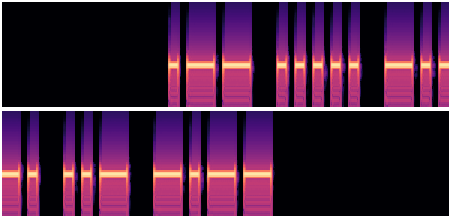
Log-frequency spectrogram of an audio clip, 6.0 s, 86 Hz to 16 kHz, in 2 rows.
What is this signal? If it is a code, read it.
Morse code, heard as a keyed tone, about 20 wpm, 700 Hz. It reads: W5CUY
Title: USA Call Signs - 5 Characters - Repeated 2x - 20wpm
